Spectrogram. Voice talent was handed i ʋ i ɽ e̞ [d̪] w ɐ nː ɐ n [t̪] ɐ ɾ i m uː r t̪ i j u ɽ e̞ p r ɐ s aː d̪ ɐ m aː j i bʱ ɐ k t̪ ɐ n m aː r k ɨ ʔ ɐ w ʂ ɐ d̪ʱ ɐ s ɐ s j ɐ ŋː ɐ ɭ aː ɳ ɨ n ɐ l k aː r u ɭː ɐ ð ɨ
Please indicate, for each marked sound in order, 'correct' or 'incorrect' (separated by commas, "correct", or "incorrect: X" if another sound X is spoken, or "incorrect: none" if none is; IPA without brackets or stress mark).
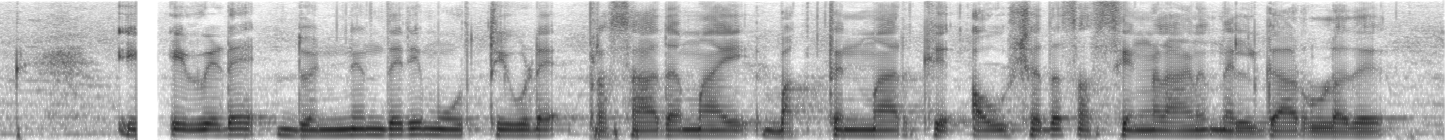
correct, incorrect: d̪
